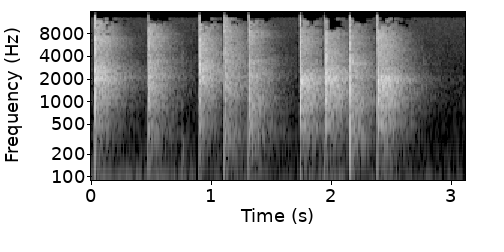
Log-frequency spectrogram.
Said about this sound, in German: Das ist das andere. Das ist die andere dieser andere Klatschrhythmus, den ich jetzt noch nicht kenne.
